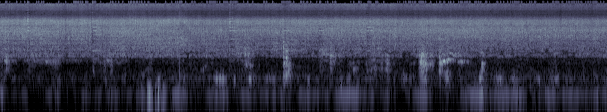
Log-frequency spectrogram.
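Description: Fish pieces sizzle in a pan alongside browned potatoes, a steady crackling fry with occasional stirring knocks and scrapes, close and moderately loud with no talk.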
